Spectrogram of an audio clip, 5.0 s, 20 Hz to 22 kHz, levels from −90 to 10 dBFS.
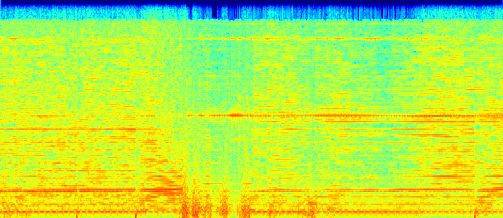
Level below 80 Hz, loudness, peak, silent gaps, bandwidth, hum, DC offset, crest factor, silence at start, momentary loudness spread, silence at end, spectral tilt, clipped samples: -30 dBFS; -2 LUFS; 0 dBFS; none; over 20 kHz; none; under 0.1%; 4 dB; 0 s; 4 LU; 0 s; -0.5 dB/octave; 7%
